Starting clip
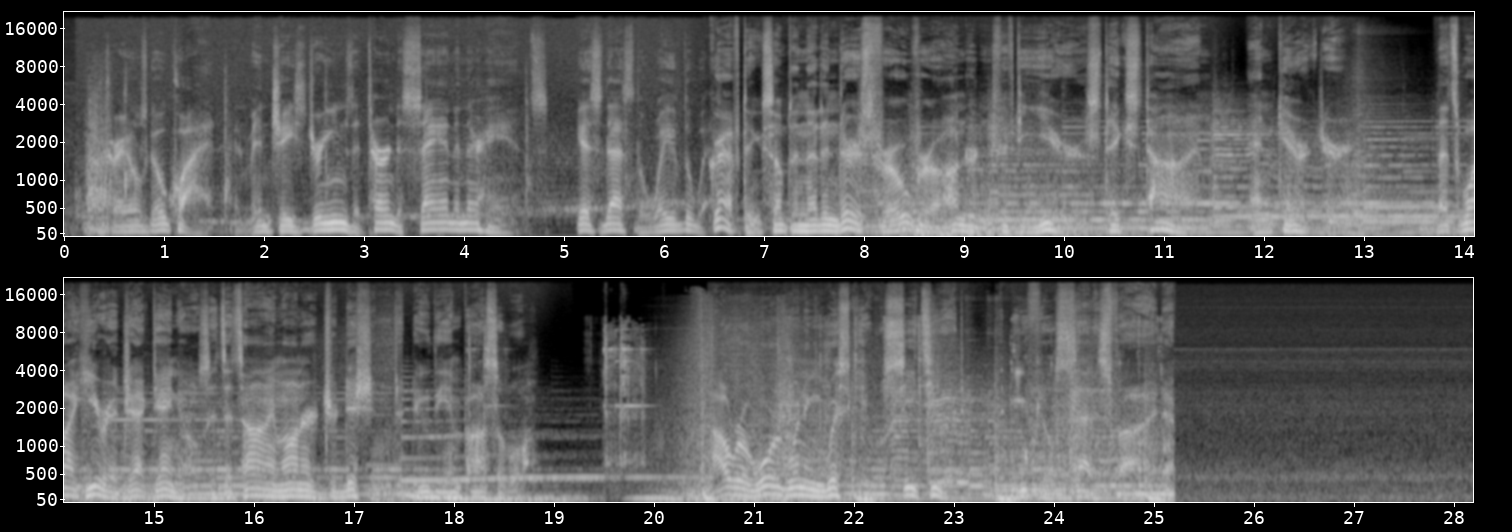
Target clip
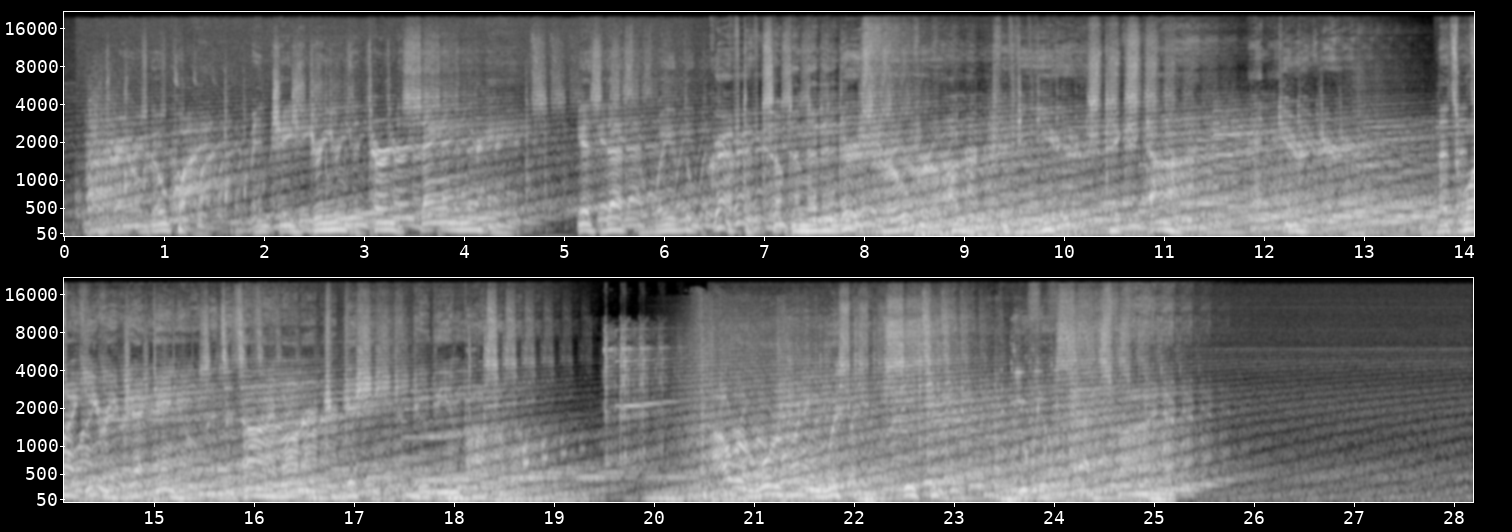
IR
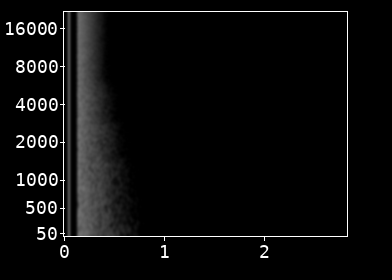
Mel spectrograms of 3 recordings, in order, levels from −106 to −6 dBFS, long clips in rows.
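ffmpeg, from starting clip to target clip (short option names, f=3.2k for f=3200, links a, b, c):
-filter_complex "[0:a]asplit=6[a][b][c][d][e][f];[b]adelay=188,afreqshift=84,volume=-7dB[g];[c]adelay=376,afreqshift=168,volume=-14.5dB[h];[d]adelay=564,afreqshift=252,volume=-22.1dB[i];[e]adelay=752,afreqshift=336,volume=-29.6dB[j];[f]adelay=940,afreqshift=420,volume=-37.1dB[k];[a][g][h][i][j][k]amix=inputs=6:normalize=0,asplit=2[l][m];[m]adelay=2.8,afreqshift=1.4[n];[l][n]amix=inputs=2:normalize=1,volume=8.5dB"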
